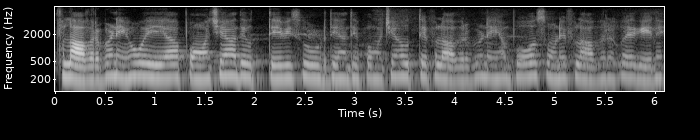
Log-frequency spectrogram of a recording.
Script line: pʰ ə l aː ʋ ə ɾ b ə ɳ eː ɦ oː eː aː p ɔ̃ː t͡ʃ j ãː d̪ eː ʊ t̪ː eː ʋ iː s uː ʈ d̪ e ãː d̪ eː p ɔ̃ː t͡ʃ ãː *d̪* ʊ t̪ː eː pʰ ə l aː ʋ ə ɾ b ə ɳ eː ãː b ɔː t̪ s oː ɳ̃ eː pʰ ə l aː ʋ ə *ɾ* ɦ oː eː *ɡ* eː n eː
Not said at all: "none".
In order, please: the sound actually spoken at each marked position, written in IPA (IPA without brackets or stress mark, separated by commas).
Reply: none, ɾ, ɡ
